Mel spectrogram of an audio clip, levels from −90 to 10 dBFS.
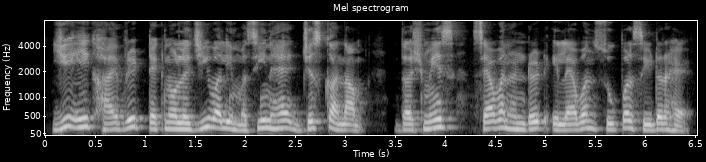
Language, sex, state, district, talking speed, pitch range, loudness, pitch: Hindi, male, Uttar Pradesh, Lalitpur, 145 wpm, 155-195 Hz, -15 LUFS, 175 Hz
